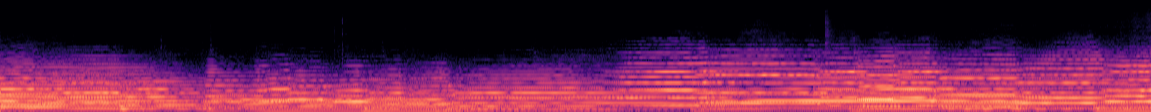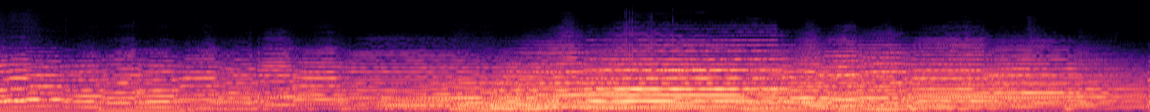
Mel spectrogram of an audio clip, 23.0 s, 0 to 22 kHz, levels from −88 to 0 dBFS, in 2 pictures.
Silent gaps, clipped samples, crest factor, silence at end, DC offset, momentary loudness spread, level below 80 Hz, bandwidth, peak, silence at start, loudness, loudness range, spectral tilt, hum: none; under 0.1%; 18 dB; 0 s; under 0.1%; 15 LU; -42 dBFS; 6.6 kHz; 0 dBFS; 0 s; -18 LUFS; 12 LU; -9 dB/octave; none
